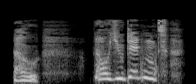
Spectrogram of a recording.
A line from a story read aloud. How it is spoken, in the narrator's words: he stammered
